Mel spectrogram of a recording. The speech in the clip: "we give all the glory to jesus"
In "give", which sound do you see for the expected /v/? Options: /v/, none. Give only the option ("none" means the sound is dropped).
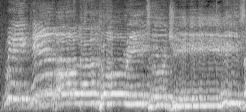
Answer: none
